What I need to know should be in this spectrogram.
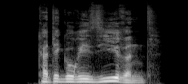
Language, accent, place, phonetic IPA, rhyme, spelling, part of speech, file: German, Germany, Berlin, [kateɡoʁiˈziːʁənt], -iːʁənt, kategorisierend, verb, De-kategorisierend.ogg
- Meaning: present participle of kategorisieren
